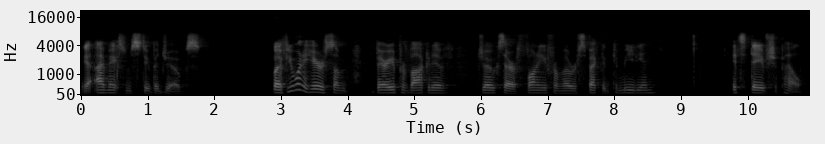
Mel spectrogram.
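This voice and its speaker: A man rambles through a solo podcast segment in a flat, indifferent tone, dropping swear words and self-mocking asides. His voice sits at an ordinary middle pitch. The recording is dull and lo-fi. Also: a little slow. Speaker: podcast host. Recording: dull lo-fi sound.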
